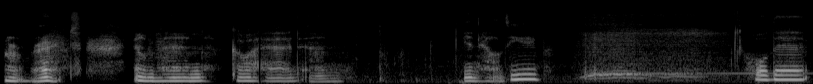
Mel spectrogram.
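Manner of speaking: soft, hushed breath-work cues with long pauses; guided breathing. Acted. Meditation teacher guiding the class through breaths, softly. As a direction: gently coach each inhale and hold.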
